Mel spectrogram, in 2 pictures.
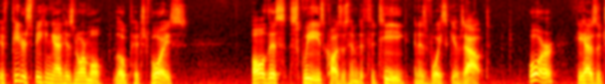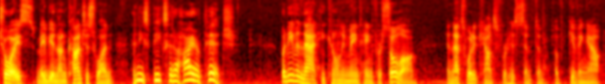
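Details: Adult male speaker; normal speech.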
